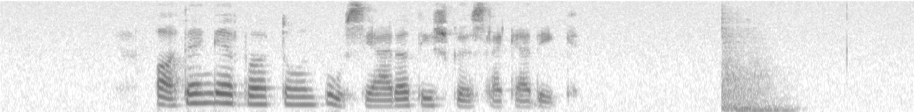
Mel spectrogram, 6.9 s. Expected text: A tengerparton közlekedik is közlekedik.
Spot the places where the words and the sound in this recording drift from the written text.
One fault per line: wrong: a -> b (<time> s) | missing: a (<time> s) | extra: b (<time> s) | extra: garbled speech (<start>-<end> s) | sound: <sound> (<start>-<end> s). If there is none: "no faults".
wrong: közlekedik -> buszjárat (2.4 s)
sound: thud (5.4-6.1 s)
